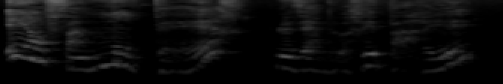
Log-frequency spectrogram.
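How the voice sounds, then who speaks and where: A woman's voice: mid-range voice, very animated, slow, warm tone. Patient French woman teacher, echoey room. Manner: patient, clear, spells out word endings letter by letter. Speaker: primary school teacher. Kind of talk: recorded remote lesson for young children. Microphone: camera some distance away.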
